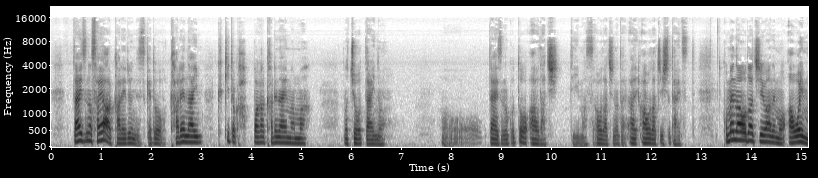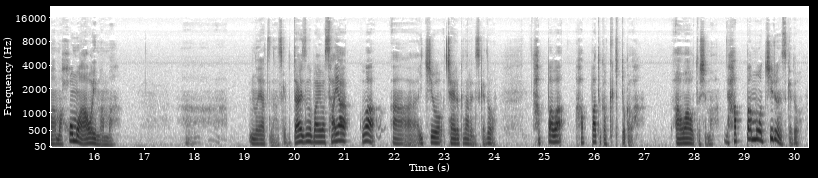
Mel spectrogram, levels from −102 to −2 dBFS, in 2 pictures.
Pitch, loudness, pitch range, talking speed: 135 Hz, -26 LUFS, 115-165 Hz, 285 characters per minute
